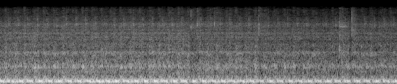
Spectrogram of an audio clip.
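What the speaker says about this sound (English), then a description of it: "It's got a good idle to it." A 1983 Honda GL1100 Aspencade motorcycle engine idles steadily up close, a loud, even low-pitched thrum with a fast regular pulse and no voices over it.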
